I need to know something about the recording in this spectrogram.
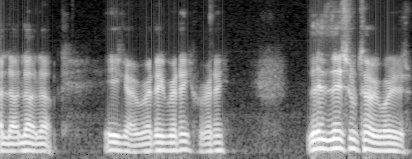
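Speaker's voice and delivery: ordinary talk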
